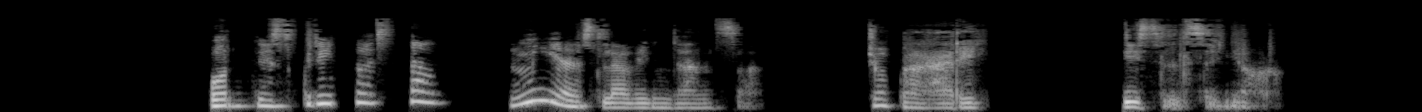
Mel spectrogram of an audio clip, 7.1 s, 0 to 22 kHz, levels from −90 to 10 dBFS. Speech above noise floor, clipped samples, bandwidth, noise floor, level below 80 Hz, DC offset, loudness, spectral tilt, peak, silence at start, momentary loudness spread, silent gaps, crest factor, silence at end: over 72 dB; under 0.1%; 11.5 kHz; under -90 dBFS; -68 dBFS; under 0.1%; -19 LUFS; -5 dB/octave; -2 dBFS; 1.05 s; 14 LU; 1.70-1.77 s, 1.99-2.04 s, 2.26-2.54 s, 3.82-4.33 s, 4.95-5.60 s; 20 dB; 0.75 s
